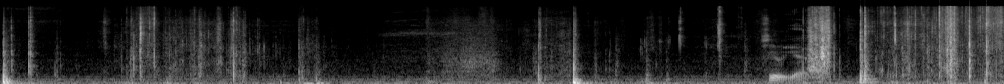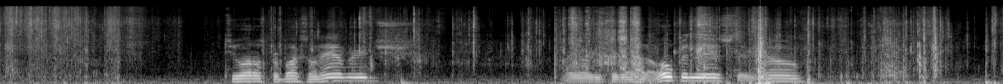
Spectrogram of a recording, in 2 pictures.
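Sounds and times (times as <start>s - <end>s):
plastic wrapper crinkling and tearing: 1.0s - 2.8s, 8.1s - 11.8s, 12.5s - 20.0s.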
